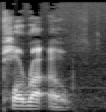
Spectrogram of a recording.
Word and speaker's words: pleroo: And it's pronounced plurao. Like I said, emphasis on the uh oh.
